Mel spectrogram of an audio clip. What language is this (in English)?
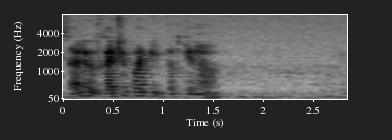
Russian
